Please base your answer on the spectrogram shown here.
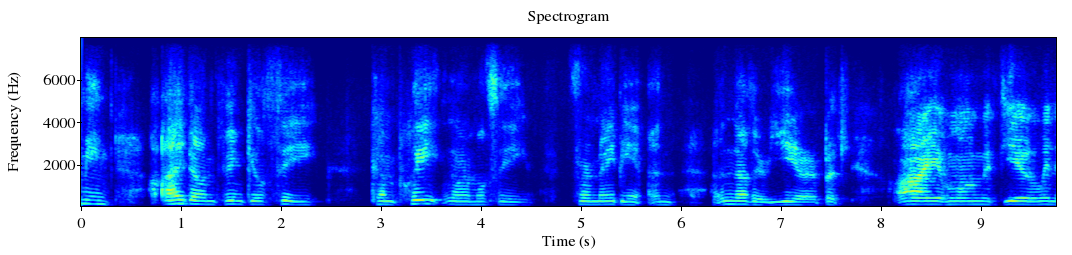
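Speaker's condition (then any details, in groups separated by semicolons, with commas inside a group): Cerebral palsy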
